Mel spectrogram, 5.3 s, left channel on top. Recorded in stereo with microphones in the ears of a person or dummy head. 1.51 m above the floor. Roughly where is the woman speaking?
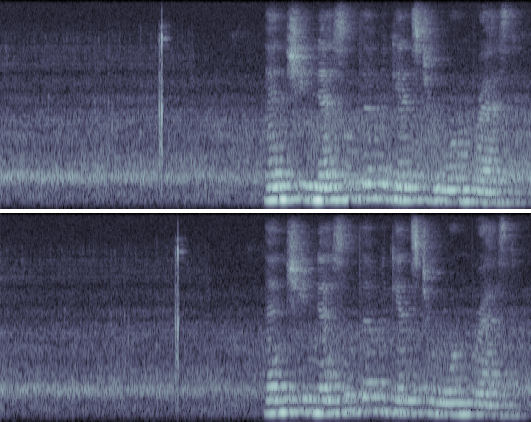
Centre.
